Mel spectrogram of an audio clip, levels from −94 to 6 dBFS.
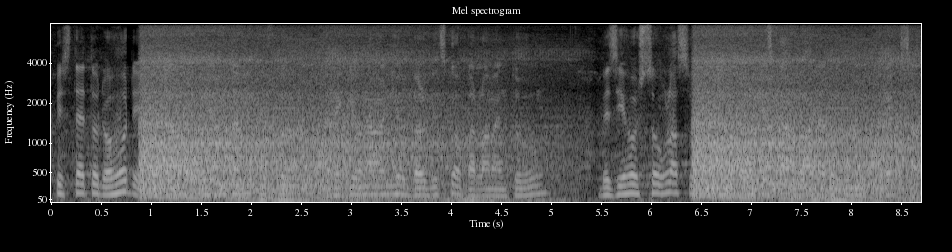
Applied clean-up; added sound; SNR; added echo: none; Engine; -4 dB; none.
